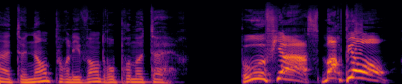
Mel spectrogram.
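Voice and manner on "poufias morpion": high, loud furious shout. Acted. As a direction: hurl the insults out. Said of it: "hurla la voix de Francis".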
